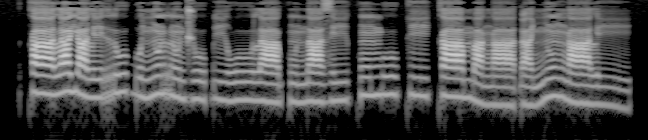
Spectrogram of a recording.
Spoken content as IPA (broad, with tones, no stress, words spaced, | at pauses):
kaː˨ la˦ja˨li˨ruː˦ ɡʷe˨ɲũ˦rũ˨d͡ʒuː˨ ɓiː˨wuː˨ laː˨kʷũ˨ na˨ziː˨kʷũ˦ muː˦kiː˦kaː˦ ma˨ŋaː˨ɗa˨ ɲũ˦ ŋaː˦liː˦˨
